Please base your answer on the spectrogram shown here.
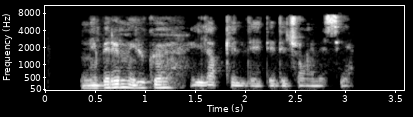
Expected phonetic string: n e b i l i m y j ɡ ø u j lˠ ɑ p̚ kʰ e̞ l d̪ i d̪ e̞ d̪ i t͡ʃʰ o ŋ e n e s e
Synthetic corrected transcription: n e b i ɾ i m y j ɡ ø ɯ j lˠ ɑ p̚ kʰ e̞ l d̪ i d̪ e̞ d̪ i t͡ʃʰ o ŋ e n e s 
